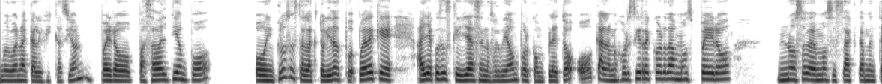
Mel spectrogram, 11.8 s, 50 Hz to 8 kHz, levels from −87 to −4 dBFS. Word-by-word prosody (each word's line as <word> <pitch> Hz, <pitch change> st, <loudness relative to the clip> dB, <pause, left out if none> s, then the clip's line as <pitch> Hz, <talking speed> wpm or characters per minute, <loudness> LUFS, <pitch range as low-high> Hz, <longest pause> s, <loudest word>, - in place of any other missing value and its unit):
muy 180 Hz, 0 st, -1 dB
buena 180 Hz, +1 st, 0 dB
calificación, 170 Hz, -, -5 dB
pero 180 Hz, -3 st, +2 dB
pasaba 190 Hz, +4 st, +1 dB
el 200 Hz, -, -2 dB
tiempo, 200 Hz, -3 st, -1 dB, 0.5 s
o 190 Hz, -1 st, +4 dB
incluso 250 Hz, -, -2 dB
hasta 210 Hz, -8 st, -2 dB
la 180 Hz, -, +4 dB
actualidad, 185 Hz, +4 st, 0 dB
pu -, -, -4 dB
puede 215 Hz, +3 st, +5 dB
que 215 Hz, -5 st, +1 dB, 0.3 s
haya 210 Hz, +3 st, +5 dB
cosas 230 Hz, -2 st, +2 dB
que 195 Hz, -2 st, +1 dB
ya 195 Hz, 0 st, +5 dB
se 190 Hz, 0 st, -3 dB
nos 175 Hz, -2 st, -2 dB
olvidaron 180 Hz, +4 st, -1 dB
por 190 Hz, -2 st, -3 dB
completo, 165 Hz, +4 st, -2 dB
o 150 Hz, -, -3 dB
que -, -, 0 dB
a -, -, +3 dB
lo 195 Hz, -, -1 dB
mejor 215 Hz, +4 st, -3 dB
sí 240 Hz, +3 st, +2 dB
recordamos, 235 Hz, -3 st, -1 dB
pero, 225 Hz, 0 st, +2 dB, 0.6 s
no 205 Hz, +1 st, +1 dB
sabemos 200 Hz, -2 st, +1 dB
exactamente 185 Hz, -1 st, -3 dB
195 Hz, 180 wpm, -23 LUFS, 180-220 Hz, 0.6 s, puede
